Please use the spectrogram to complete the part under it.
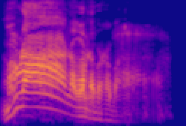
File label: Male Murloc Play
